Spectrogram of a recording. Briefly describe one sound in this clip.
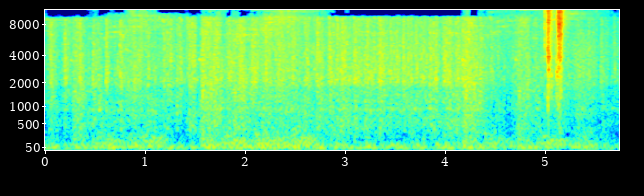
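Footsteps patter rapidly on wooden ramps.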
